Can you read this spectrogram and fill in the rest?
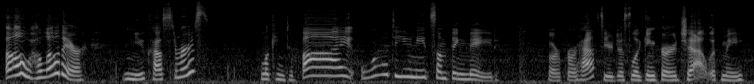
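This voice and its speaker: A woman's voice: on the high side, very animated, normal speed, background noise. A woman playing a friendly, practical female workshop merchant in a video game. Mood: welcoming.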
